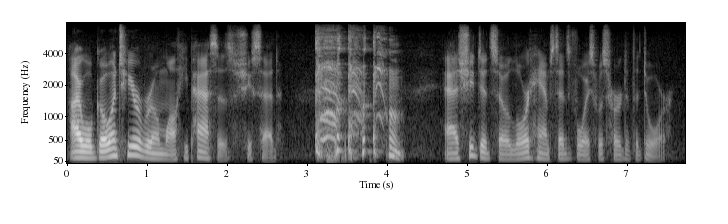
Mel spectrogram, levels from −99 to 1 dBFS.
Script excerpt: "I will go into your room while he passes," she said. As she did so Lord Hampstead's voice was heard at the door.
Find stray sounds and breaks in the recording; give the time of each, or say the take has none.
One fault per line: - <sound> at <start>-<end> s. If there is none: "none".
- cough at 3.1-4.2 s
